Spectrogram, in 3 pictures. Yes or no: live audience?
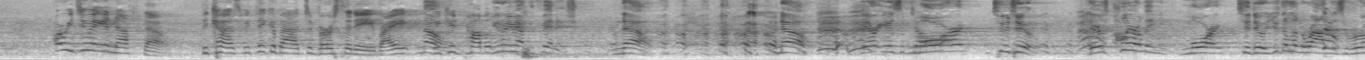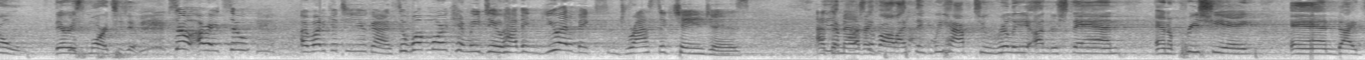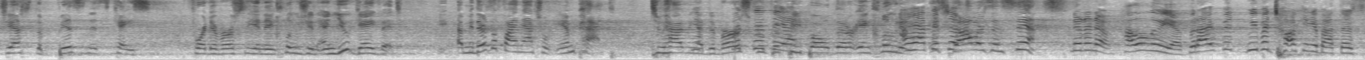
yes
